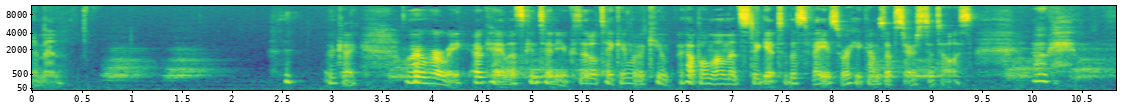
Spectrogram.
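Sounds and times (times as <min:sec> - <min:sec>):
faint hum: 0:00.0 - 0:10.8
dog barking: 0:00.7 - 0:02.0, 0:03.6 - 0:04.0, 0:04.6 - 0:05.7, 0:08.4 - 0:10.8
speech: 0:03.0 - 0:10.6.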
